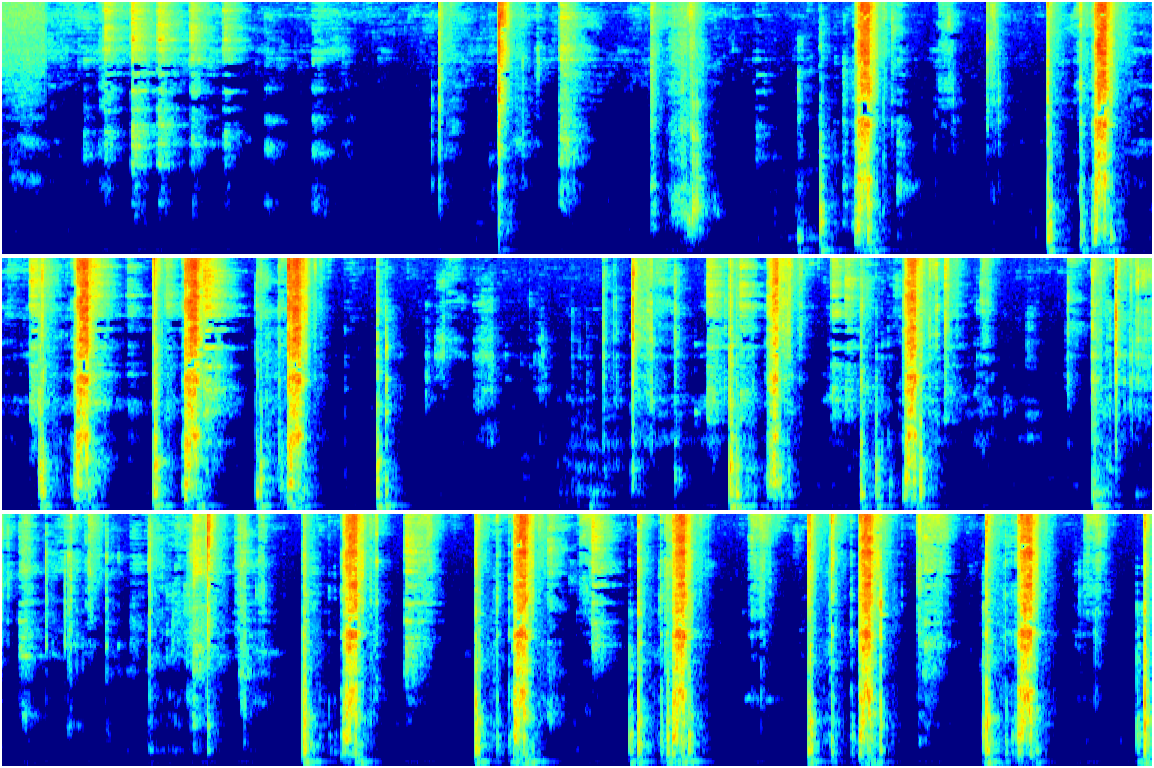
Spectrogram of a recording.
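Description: Short, sharp clicks and knocks of hand-tool work on small wooden kumiko strips, coming irregularly about once a second. They are sparse and faint at first and steadier from about nine seconds in.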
